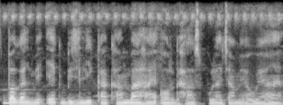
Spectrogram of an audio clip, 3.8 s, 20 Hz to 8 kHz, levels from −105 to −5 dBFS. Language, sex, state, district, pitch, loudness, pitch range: Hindi, male, Jharkhand, Palamu, 115 Hz, -20 LUFS, 115-120 Hz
